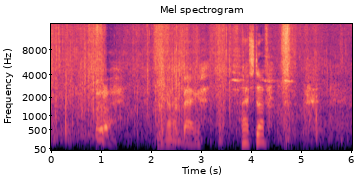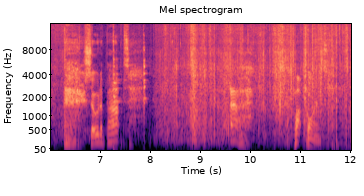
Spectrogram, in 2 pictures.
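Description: A paper bag rustles in a man's hands.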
